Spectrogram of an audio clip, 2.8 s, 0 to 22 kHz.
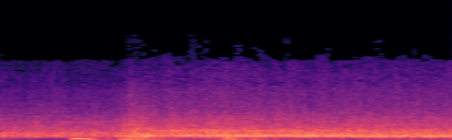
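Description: Loud, dense crowd noise fills a live wrestling show at Anime Revolution 2018 as fans roar during a fast-building match, a sustained wall of cheering with a brief thud near the start.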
